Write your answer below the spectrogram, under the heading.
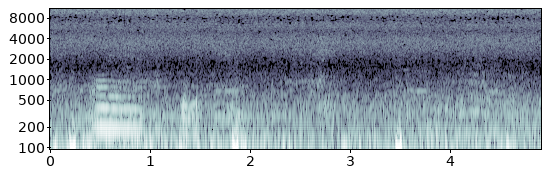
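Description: Deep, steady rumbling of a thunderstorm outside, with a few dull low thumps standing out from a continuous wind-like roar. There is no talking.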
